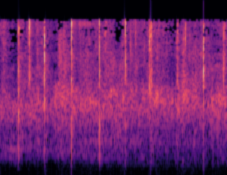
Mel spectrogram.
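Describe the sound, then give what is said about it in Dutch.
Applause for the competing teams at a quiz game: dense, steady clapping from a crowd, with a few sharper individual claps standing out above the wash. “Geef ze een hartelijk applaus.”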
